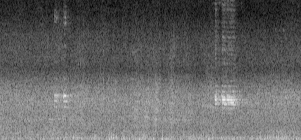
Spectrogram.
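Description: Steady engine and traffic rumble from motor vehicles and motorcycles, with two brief high-pitched chirps, one about a second in and one past four seconds.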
